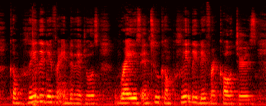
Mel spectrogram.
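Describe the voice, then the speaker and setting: A woman with an American accent speaks at a very fast pace in a fairly low pitch with ordinary pitch variation. Noticeable background noise is present. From Tennessee, near Memphis. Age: 20s. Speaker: podcast host. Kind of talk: casual monologue. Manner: chatty, rambling talker.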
